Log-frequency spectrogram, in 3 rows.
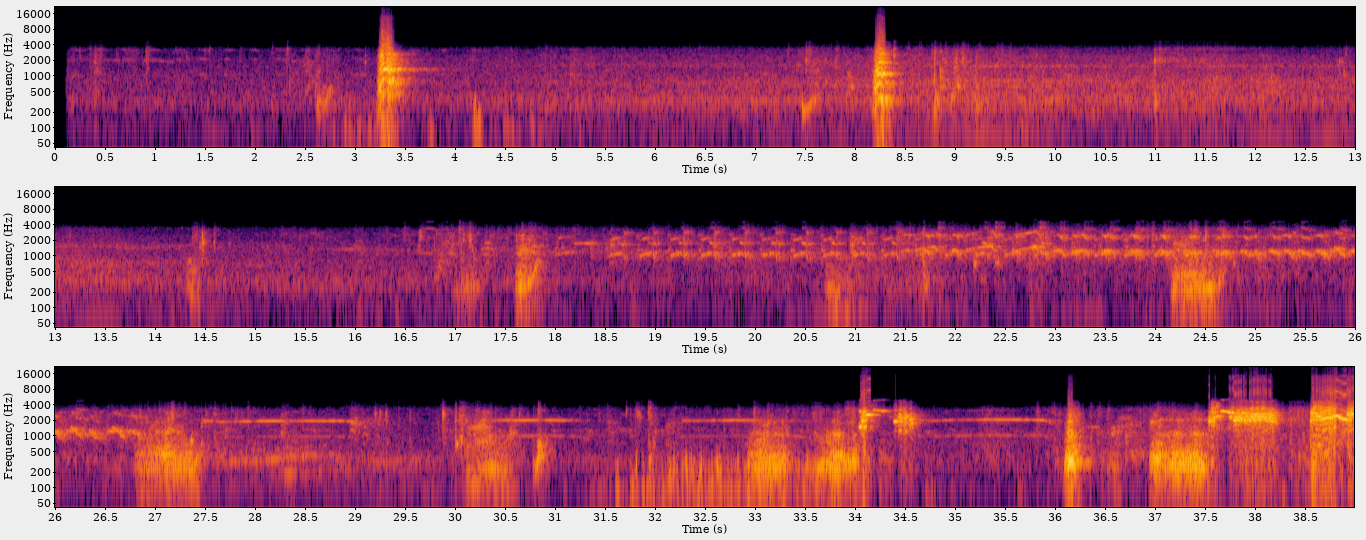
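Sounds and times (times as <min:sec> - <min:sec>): gull chick peeping: 0:16.6 - 0:27.0.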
